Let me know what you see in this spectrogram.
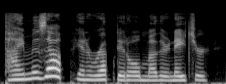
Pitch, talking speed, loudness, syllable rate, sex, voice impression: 225 Hz, 185 wpm, -16 LUFS, 6.4 syllables/s, female, feminine, slightly young, slightly adult-like, thin, tensed, slightly powerful, bright, hard, clear, slightly fluent, slightly cute, slightly cool, intellectual, refreshing, very sincere, slightly calm, friendly, slightly reassuring, slightly unique, elegant, slightly wild, slightly sweet, very lively, slightly strict, slightly intense, slightly sharp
